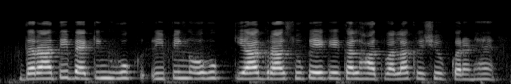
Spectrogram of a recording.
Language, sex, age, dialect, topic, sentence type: Hindi, male, 31-35, Hindustani Malvi Khadi Boli, agriculture, statement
